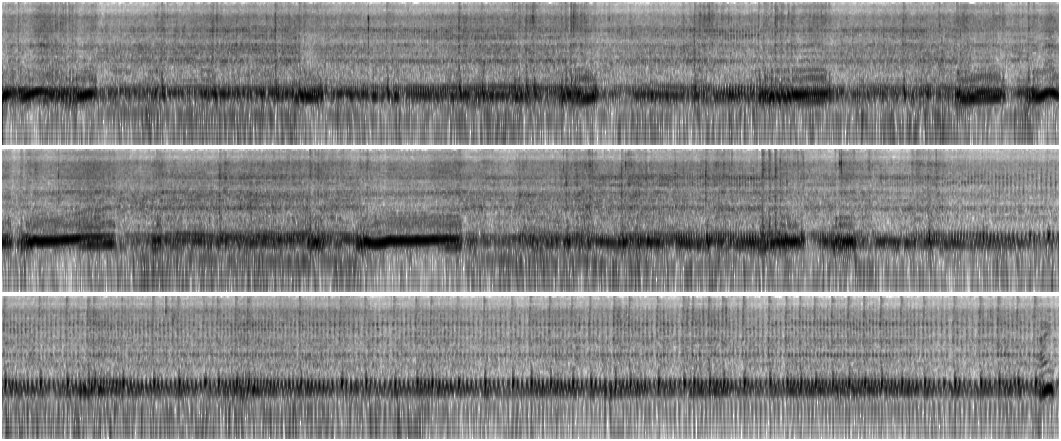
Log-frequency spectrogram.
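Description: Off-road motorcycle engine running, its pitch rising and falling with the throttle through the first half, then holding steadier for the second half.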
